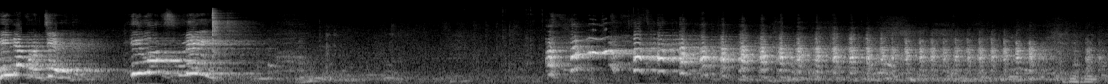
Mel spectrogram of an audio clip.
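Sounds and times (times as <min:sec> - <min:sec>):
high voice laughing: 0:05.4 - 0:11.0.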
